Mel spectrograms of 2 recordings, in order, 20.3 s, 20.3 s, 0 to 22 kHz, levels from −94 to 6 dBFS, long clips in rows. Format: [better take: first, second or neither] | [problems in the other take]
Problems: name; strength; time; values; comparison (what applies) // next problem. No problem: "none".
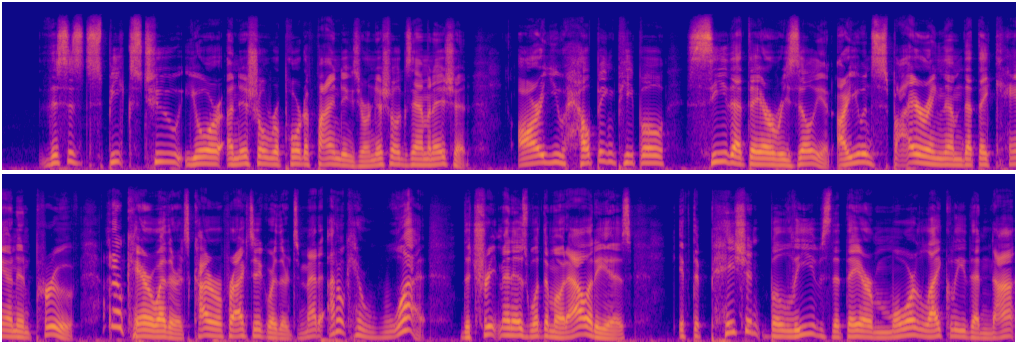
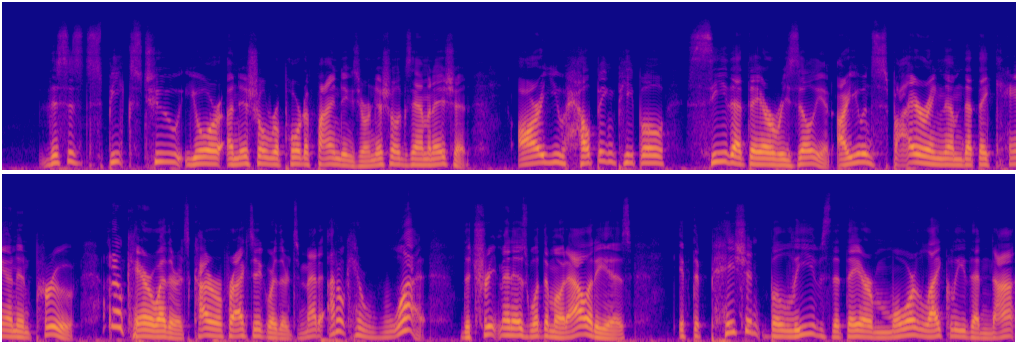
first | muffled; very; fading above 3.5 kHz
